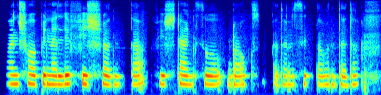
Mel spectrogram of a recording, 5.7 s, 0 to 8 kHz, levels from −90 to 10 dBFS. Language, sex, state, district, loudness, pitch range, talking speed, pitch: Kannada, female, Karnataka, Bidar, -18 LUFS, 230-245 Hz, 95 wpm, 240 Hz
